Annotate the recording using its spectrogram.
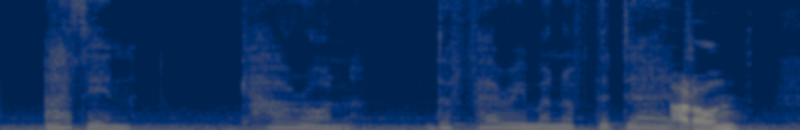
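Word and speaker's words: Charon: it's just as you described it only your pronunciation is a little off the name you heard wasn't karen it was c o n as in caron the ferryman of the dead who in exchange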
